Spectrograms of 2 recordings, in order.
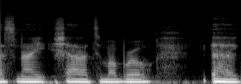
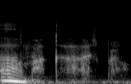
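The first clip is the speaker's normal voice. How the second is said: put-on angry voice, higher and quieter; 5 semitones higher, 5 dB quieter than usual. Retelling own reaction when the car would not start: retelling being pissed off. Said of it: "I was so pissed off".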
